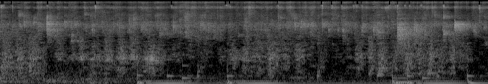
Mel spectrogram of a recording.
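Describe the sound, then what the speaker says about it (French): Water runs and splashes while hair is rinsed during a hair-washing routine, a steady close gush with brief low tonal sounds and a few soft bumps. "je vais rincer le cheveu"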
